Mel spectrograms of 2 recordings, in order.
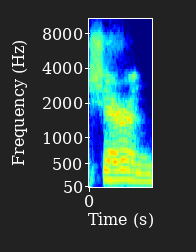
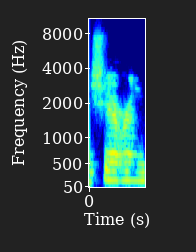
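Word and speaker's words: Charon: pluto's largest moon um i always thought we were supposed to say it sharon to honor the the discoverer's wife i i know i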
